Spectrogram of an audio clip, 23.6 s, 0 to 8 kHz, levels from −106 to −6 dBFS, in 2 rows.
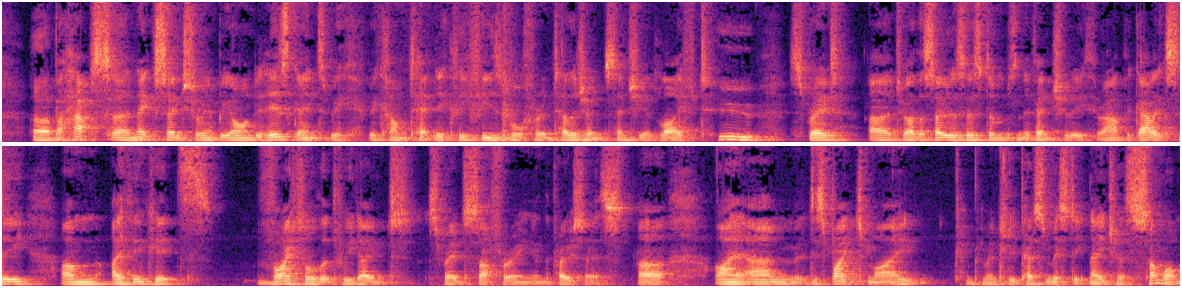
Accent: British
